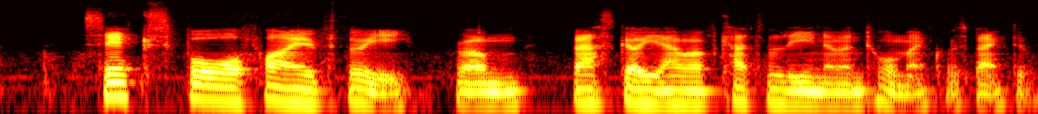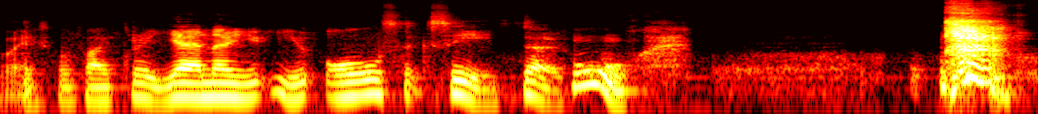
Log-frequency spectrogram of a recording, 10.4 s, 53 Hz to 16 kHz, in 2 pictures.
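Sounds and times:
speech: 0:00.5 - 0:08.7
sneeze: 0:09.8 - 0:10.3.

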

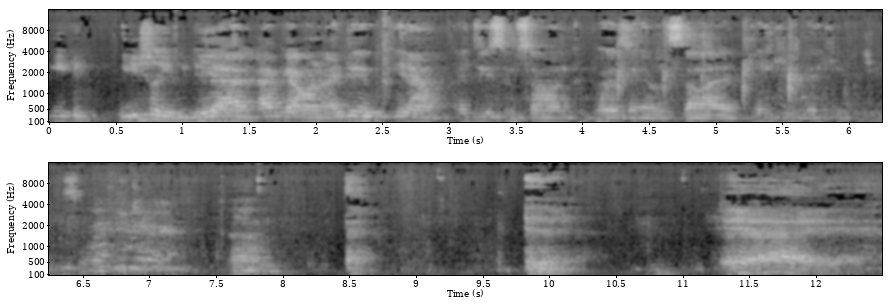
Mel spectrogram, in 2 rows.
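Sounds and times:
speech: 0:00.0 - 0:08.7, 0:09.8 - 0:10.2
person clearing throat: 0:08.4 - 0:08.8, 0:09.6 - 0:10.9.

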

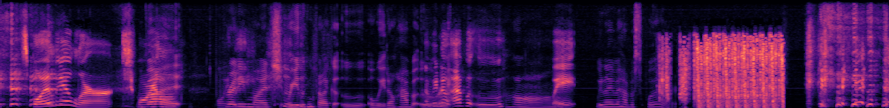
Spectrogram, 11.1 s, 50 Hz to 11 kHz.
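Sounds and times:
speech: 0:00.3 - 0:08.8
automatic gunfire sound effect: 0:08.5 - 0:09.8
laughter: 0:10.1 - 0:11.1.

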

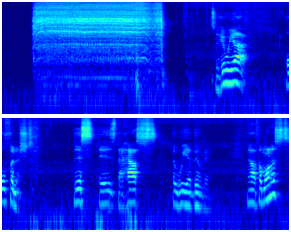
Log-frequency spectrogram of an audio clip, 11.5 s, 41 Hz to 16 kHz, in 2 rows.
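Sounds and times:
power drill whirring: 0:00.6 - 0:03.3
speech: 0:04.2 - 0:05.0, 0:05.7 - 0:06.4, 0:07.2 - 0:10.0, 0:10.6 - 0:11.4.

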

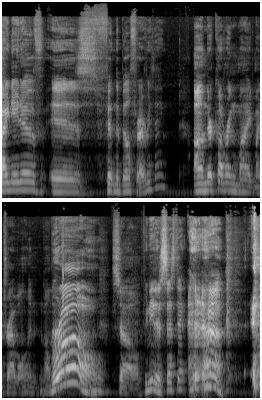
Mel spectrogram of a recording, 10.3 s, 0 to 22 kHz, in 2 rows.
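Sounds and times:
speech: 0:00.0 - 0:10.3
short odd-sounding cough: 0:08.9 - 0:10.3.

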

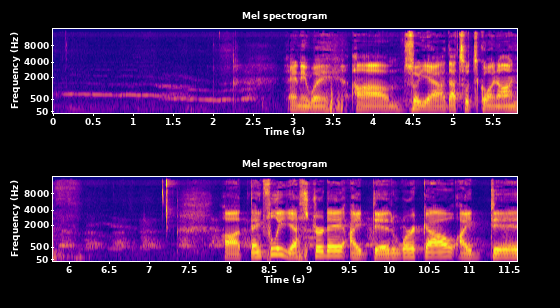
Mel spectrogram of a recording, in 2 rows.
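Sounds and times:
neighbor's dog howling mournfully: 0:00.0 - 0:02.7, 0:05.8 - 0:10.7
speech: 0:02.9 - 0:06.1, 0:07.9 - 0:11.5.

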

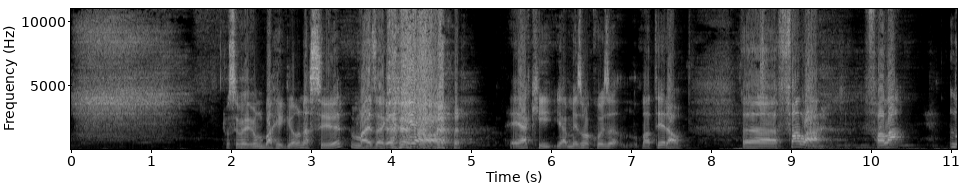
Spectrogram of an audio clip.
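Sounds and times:
deep breath in: 0:00.0 - 0:01.8, 0:07.8 - 0:08.4
speech: 0:01.9 - 0:11.0
laughter: 0:04.0 - 0:05.0.

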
